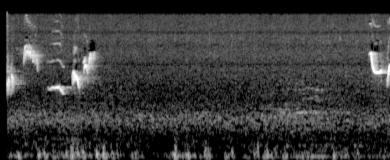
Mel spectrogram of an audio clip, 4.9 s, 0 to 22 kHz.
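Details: A European pied flycatcher singing at a care home in Haga, Sundsvall, Sweden, on 29 May 2018 gives a quick, high phrase of sweet chirping notes, then starts another near the end, over a steady low wind rumble.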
